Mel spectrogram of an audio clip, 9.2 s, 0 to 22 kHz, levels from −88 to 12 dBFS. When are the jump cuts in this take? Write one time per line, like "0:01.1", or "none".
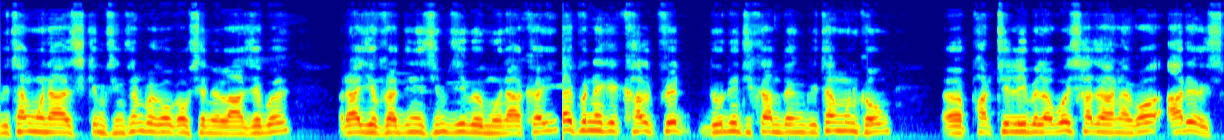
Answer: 0:04.2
